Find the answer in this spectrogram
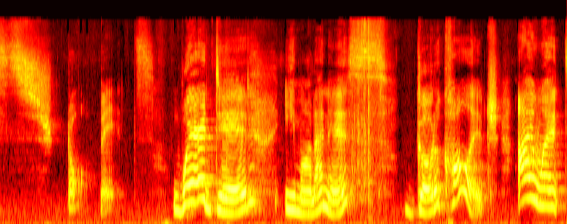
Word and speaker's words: Anys: Okay, first things first, how you pronounce my name. Imane Anys. It's not anus, okay?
